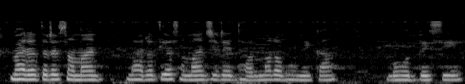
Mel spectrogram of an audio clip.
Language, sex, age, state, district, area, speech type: Odia, female, 18-30, Odisha, Sundergarh, urban, spontaneous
